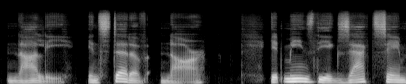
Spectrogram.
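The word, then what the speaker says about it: 哪儿: In Chinese, we say nar. Third tone, dip down and up, nar. It has that R pirate sound at the end, nar.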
